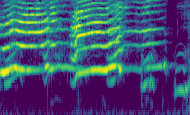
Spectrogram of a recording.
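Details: Jindo puppies, the litter of a dog named Baekhyang, described as very active: a loud, sustained high whine with rich harmonics, wavering slightly for about a second before breaking into softer, shorter squeals.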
